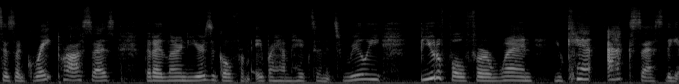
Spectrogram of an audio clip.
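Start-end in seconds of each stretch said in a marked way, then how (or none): none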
